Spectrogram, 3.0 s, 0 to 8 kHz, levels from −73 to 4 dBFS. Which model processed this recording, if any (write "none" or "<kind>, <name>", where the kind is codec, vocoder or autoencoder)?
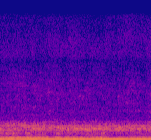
codec, SNAC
